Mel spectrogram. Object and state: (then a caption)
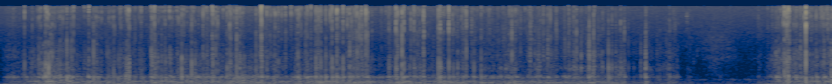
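Plastic mesh netting scratched with nails. Long nails scratch and rub green plastic netting wrapped over a microphone, producing a dense, low, crackling rustle with many quick scraping clicks. The scratching runs steadily, fades to near quiet around the seventh second, then returns louder at the end.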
